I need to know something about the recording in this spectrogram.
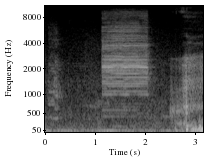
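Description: A phone plays a buzzing hair clipper sound.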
